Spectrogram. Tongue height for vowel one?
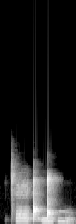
low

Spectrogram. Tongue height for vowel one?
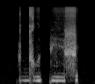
high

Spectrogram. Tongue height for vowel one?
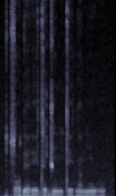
mid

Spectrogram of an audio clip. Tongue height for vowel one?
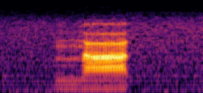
low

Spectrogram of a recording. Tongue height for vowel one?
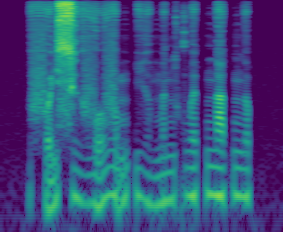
mid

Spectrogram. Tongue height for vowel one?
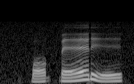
mid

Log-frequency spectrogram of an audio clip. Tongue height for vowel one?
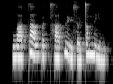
low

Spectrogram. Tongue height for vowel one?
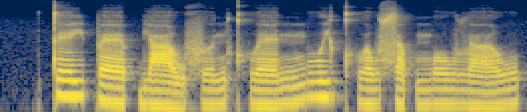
mid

